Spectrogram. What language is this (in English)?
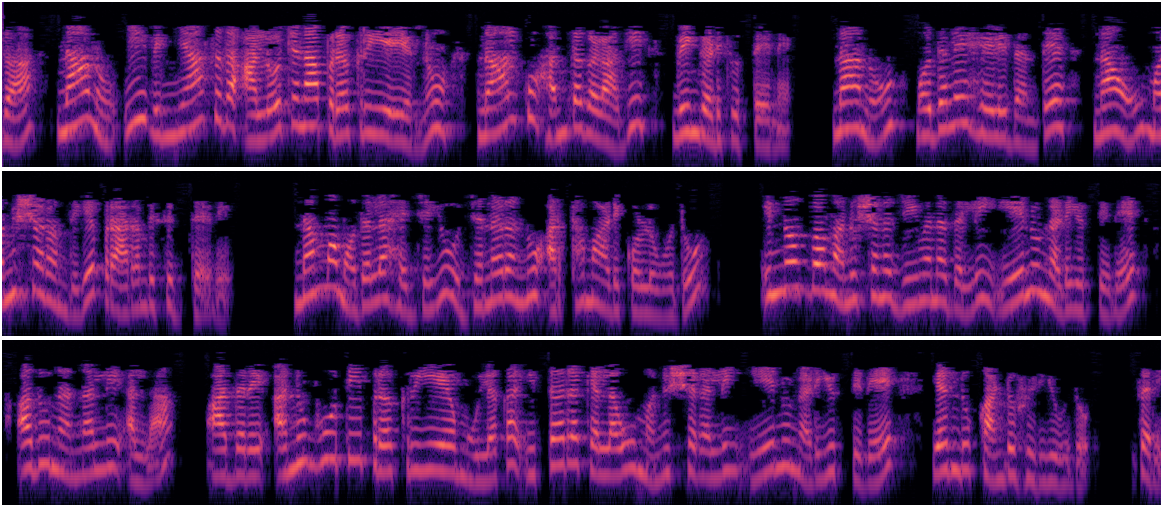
Kannada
